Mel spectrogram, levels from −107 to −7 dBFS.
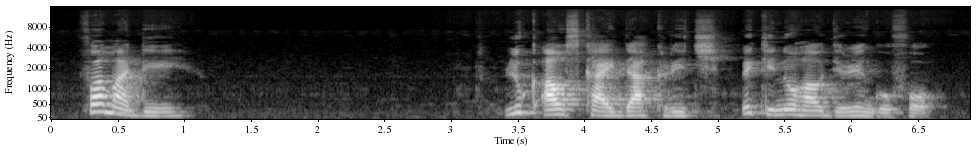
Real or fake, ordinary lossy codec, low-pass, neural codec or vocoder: real; none; 14.4 kHz; none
